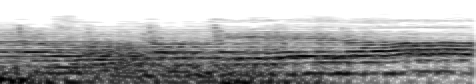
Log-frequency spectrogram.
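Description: Sikh kirtan: devotional hymn singing with sustained instrumental accompaniment, running steadily.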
